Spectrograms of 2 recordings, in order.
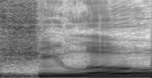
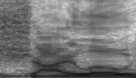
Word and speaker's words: Shiloh: was the mayor of Shiloh we pronounce it Shiloh here in the west but Israelis call it Shiloh in the biblical Heartland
